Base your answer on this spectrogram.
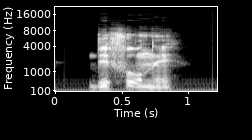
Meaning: to remove from an oven; to take out of an oven
- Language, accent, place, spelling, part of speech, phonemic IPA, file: French, France, Lyon, défourner, verb, /de.fuʁ.ne/, LL-Q150 (fra)-défourner.wav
